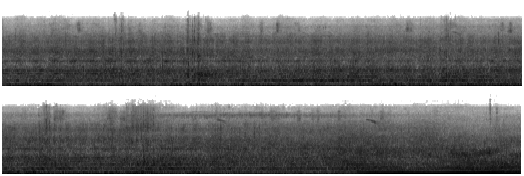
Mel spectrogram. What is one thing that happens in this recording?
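Bicycle tyres hum on rough asphalt.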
